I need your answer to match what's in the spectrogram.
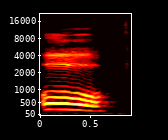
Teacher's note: Quando a vogal é longa, quando o O é longo, ele também é fechado.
